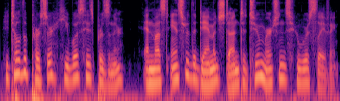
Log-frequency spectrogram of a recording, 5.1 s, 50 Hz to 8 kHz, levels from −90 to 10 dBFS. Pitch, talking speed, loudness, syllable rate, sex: 135 Hz, 235 wpm, -19 LUFS, 6.1 syllables/s, male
